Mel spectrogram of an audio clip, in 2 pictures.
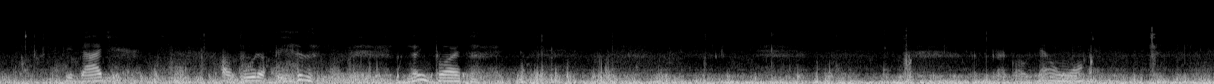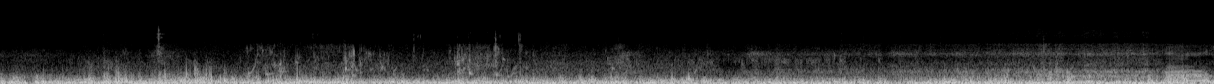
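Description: Water splashes and laps nearby.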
